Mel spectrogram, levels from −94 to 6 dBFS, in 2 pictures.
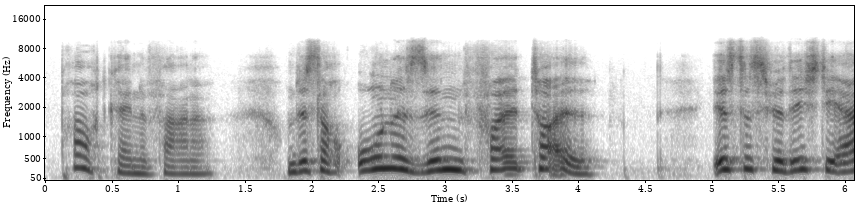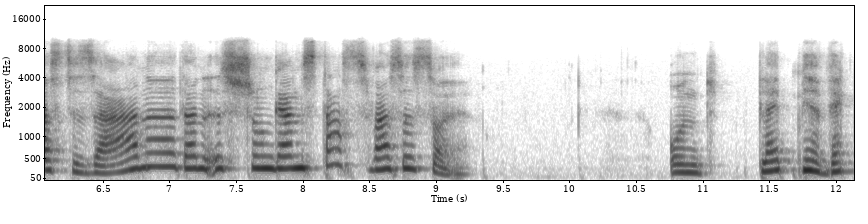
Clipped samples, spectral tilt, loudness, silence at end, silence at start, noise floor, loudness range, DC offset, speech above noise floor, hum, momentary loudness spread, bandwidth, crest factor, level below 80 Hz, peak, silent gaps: under 0.1%; -4.5 dB/octave; -19 LUFS; 0 s; 0.1 s; -66 dBFS; 8 LU; under 0.1%; 48 dB; none; 13 LU; 9.8 kHz; 18 dB; -62 dBFS; -2 dBFS; none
